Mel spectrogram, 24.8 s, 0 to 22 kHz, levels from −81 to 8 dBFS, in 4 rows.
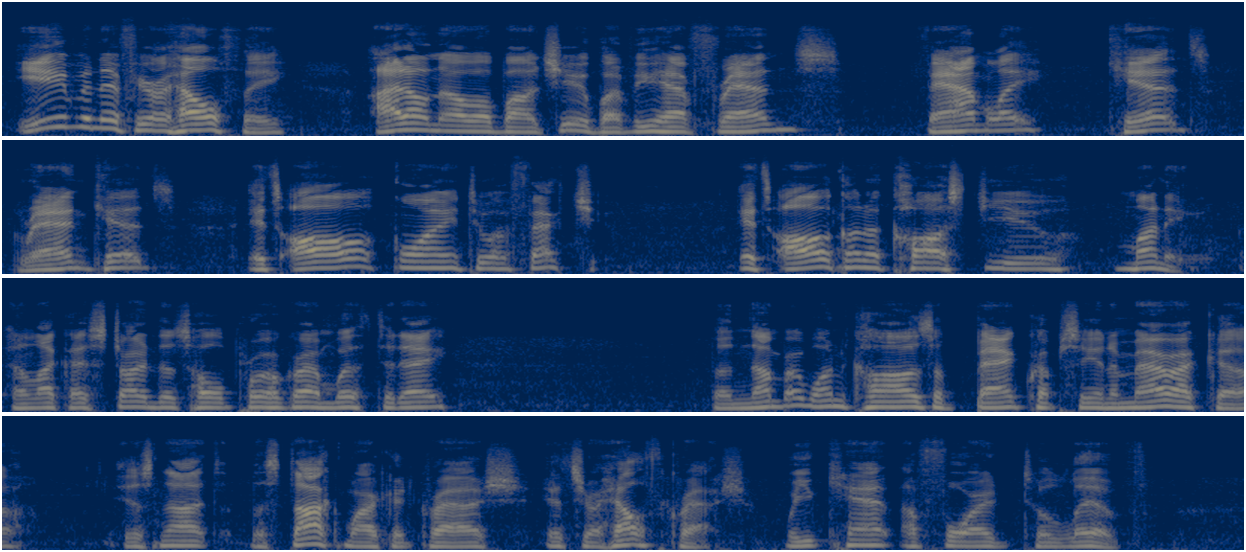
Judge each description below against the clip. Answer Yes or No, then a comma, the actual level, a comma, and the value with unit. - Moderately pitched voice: Yes, medium, 155 Hz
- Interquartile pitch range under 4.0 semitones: No, average, 4.8 semitones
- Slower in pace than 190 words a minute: Yes, average, 150 wpm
